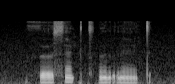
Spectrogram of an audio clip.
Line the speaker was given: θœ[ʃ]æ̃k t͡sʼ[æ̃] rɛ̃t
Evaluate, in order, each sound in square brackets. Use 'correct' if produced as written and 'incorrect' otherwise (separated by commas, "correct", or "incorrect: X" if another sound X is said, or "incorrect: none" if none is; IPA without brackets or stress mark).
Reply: incorrect: s, incorrect: ə̃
